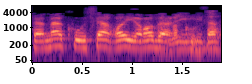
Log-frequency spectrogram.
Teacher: النطق الذي نطق به هنا يقرؤونها بضم الكاف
